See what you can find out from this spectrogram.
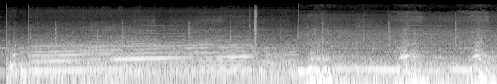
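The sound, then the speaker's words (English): A supercar engine revs with a throaty, rising whine through the first half. It then drops into louder, rumbling bursts of revving toward the end, with no voices. “And frankly, a supercar needs to have the right noise too.”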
